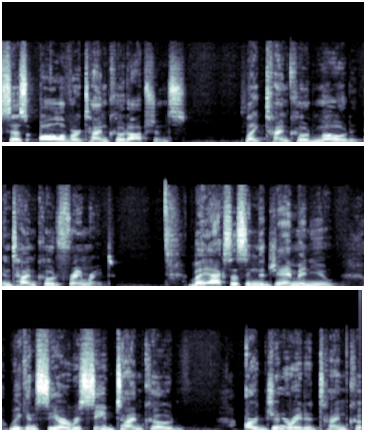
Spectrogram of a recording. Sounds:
speech

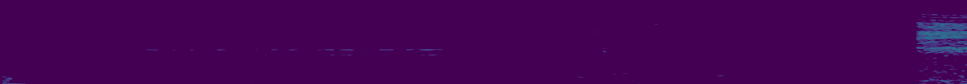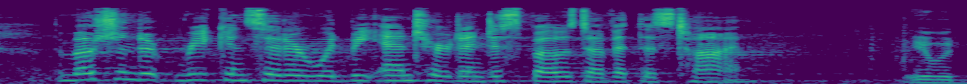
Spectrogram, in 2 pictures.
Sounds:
speech

